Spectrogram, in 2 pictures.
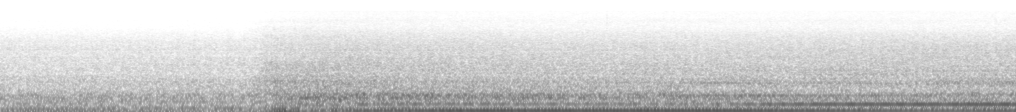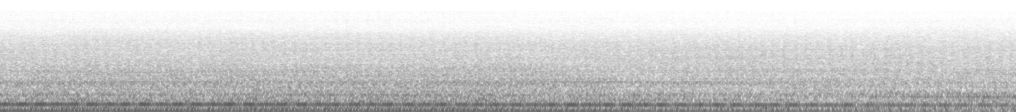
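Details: Trailer truck diesel after a new engine rebuild: fires up and settles into an even, steady clatter of constant pitch, no puffing or missing; runs normally.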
